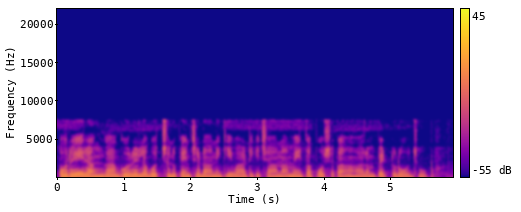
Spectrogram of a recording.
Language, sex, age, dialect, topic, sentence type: Telugu, female, 25-30, Telangana, agriculture, statement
